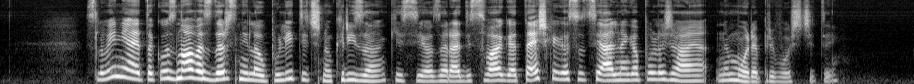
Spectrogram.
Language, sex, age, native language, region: Slovenian, female, 18-29, Slovenian, Central Slovenia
